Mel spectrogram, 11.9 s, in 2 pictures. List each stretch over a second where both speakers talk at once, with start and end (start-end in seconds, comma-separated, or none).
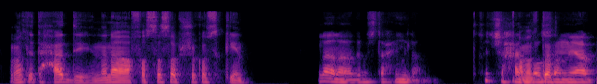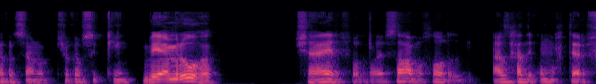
none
